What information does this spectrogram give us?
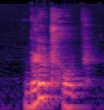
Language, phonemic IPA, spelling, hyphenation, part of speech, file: Dutch, /ˈblut.xrup/, bloedgroep, bloed‧groep, noun, Nl-bloedgroep.ogg
- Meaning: 1. blood type 2. background, especially in an organisation that is the result of a merger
